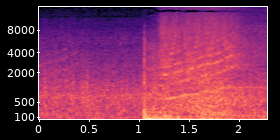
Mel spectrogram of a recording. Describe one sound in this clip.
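A loud thump sounds as a cart lands.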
